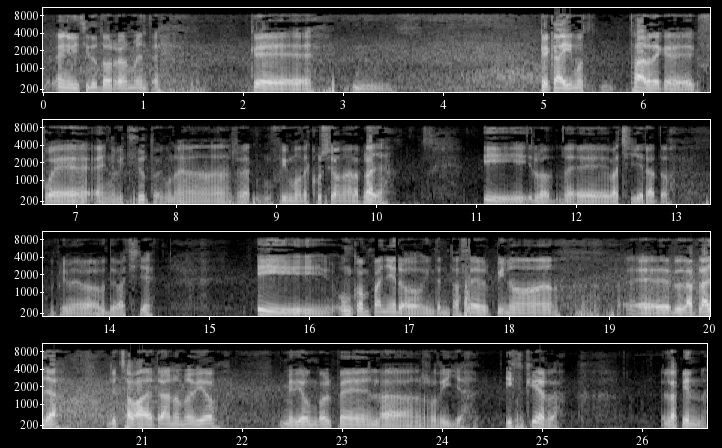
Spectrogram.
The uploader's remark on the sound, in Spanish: He cogido el micrófono y he estado hablando un rato mientras iba al bus. También el episodio está sin pasar por Audacity y por eso tiene un momento la final sin audio.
